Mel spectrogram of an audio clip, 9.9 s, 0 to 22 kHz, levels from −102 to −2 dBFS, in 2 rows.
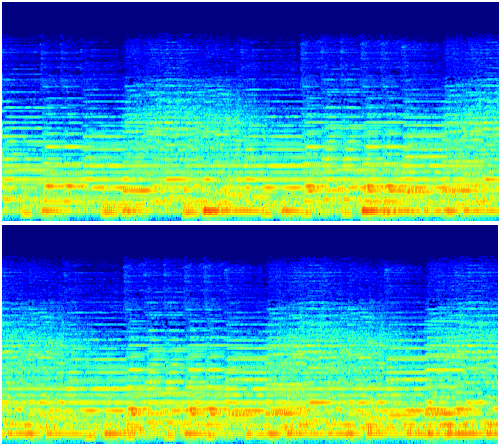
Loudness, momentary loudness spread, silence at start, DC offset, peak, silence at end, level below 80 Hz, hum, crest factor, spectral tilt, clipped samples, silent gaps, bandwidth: -29 LUFS; 5 LU; 0 s; under 0.1%; -12 dBFS; 0 s; -62 dBFS; none; 16 dB; -8.5 dB/octave; under 0.1%; none; 6.4 kHz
